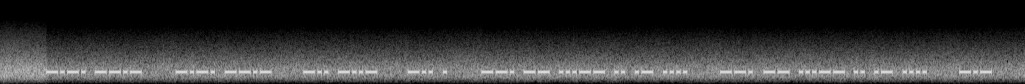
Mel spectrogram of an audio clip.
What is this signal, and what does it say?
Morse code, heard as a keyed tone, hand-sent with a paddle, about 36 wpm, 580 Hz, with radio static and a narrow filter. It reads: CQ CQ DX DE GM3IAH GM3IAH K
